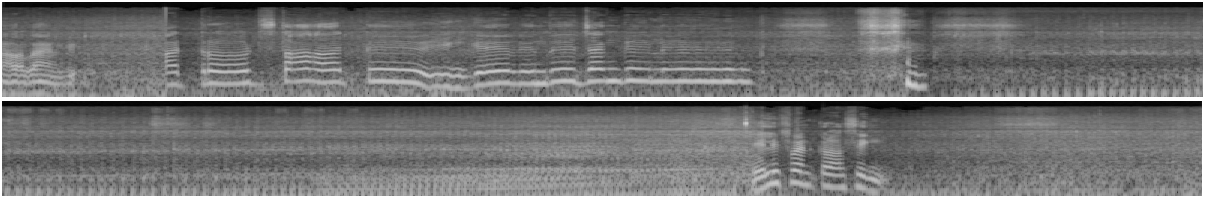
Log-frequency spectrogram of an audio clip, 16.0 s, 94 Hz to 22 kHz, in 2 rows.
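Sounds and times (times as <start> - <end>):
motorcycle engine revving: 2.2 - 13.3.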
